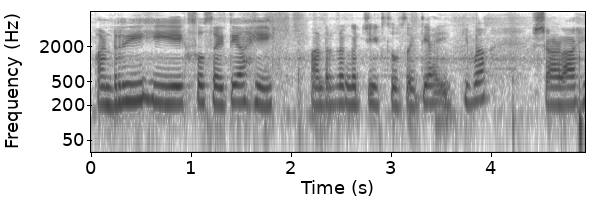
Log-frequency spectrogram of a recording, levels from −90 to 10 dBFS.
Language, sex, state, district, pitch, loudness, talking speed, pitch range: Marathi, female, Maharashtra, Nagpur, 210 Hz, -22 LUFS, 155 wpm, 205-220 Hz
